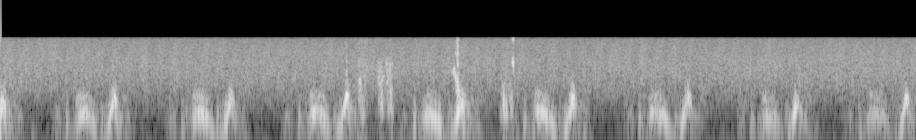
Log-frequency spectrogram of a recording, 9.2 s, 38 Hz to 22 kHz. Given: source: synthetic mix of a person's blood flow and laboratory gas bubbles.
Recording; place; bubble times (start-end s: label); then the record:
Doppler ultrasound of blood flow; precordium
3.56-3.68 s: bubbles
3.75-3.95 s: bubbles
4.49-4.64 s: bubbles
5.00-5.17 s: bubbles
From the record:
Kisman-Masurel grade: 213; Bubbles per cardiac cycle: several, 3 to 8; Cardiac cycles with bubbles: 1 to 10%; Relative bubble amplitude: loud (0.450 to 0.775); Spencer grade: 1 (occasional bubble signal discernible with the cardiac motion signal, with majority of cardiac periods free of bubbles); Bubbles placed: only in the low amplitude regions of the cardiac cycle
